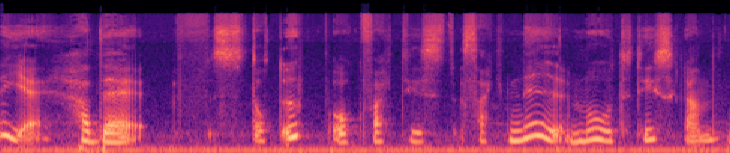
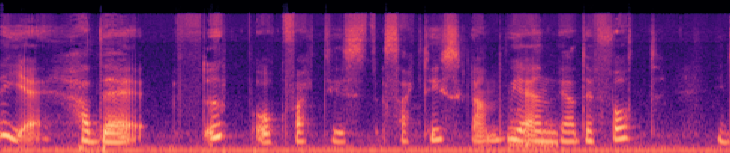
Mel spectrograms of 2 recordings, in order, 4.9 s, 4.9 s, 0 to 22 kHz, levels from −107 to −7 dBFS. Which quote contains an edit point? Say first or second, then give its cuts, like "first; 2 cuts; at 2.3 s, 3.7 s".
second; 4 cuts; at 1.3 s, 2.8 s, 3.4 s, 3.7 s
